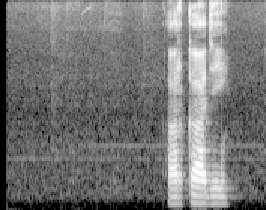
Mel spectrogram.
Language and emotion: Russian, neutral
